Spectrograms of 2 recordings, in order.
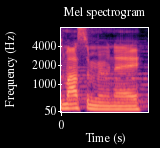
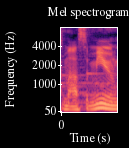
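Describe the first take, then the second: First: The name is said with Japanese pronunciation. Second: The name is said with English pronunciation. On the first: "Japanese is Masamune" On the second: "the English term for it is Masamune"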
